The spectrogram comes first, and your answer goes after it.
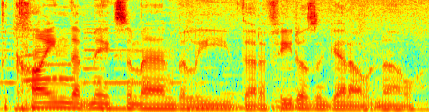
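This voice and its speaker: Very deep-voiced man narrating solemnly. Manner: solemn, poetic, deliberate. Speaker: narrator, host of a story series. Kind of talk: scripted dramatic storytelling narration. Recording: music bed under the voice. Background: music.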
